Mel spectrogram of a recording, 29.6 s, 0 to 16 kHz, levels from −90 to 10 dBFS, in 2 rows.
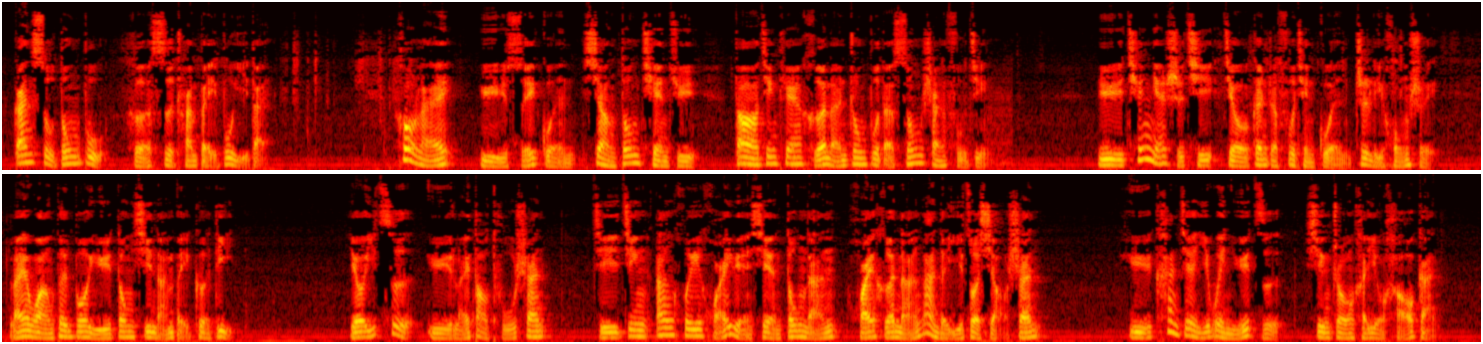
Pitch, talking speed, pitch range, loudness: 120 Hz, 195 characters per minute, 100-135 Hz, -27 LUFS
